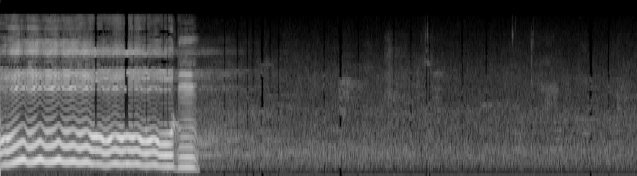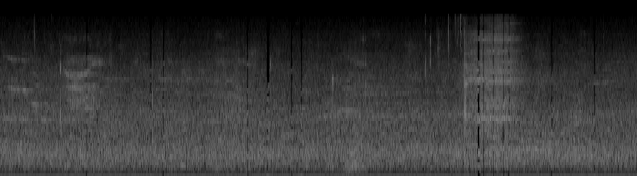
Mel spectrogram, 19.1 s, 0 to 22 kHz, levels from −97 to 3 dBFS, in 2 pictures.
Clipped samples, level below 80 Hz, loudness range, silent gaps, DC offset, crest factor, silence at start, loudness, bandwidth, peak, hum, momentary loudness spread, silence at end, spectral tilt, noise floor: under 0.1%; -74 dBFS; 15 LU; none; under 0.1%; 18 dB; 0 s; -17 LUFS; 15.5 kHz; -6 dBFS; none; 28 LU; 16.15 s; -2 dB/octave; -54 dBFS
